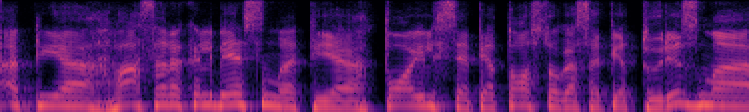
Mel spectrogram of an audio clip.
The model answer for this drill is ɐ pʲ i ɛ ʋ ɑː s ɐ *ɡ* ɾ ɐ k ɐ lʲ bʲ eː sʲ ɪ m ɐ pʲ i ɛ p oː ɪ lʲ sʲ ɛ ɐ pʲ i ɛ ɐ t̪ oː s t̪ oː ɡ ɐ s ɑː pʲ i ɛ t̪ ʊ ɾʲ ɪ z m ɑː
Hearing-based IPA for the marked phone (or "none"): none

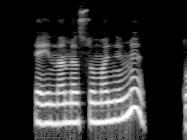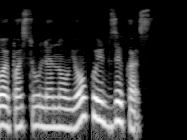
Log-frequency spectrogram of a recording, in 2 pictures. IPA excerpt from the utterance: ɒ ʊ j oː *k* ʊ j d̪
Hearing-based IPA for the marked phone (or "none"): k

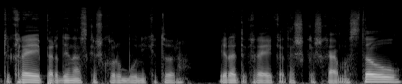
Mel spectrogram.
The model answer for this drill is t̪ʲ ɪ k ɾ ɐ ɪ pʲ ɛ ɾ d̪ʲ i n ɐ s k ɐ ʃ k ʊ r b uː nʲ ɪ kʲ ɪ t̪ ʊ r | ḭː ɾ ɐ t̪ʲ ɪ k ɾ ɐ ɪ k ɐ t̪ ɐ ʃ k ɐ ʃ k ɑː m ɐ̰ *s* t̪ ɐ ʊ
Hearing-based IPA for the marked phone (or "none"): s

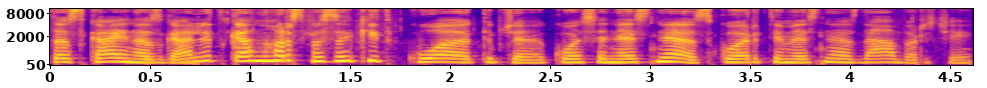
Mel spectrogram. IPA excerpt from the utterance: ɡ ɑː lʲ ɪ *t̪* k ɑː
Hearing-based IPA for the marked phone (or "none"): t̪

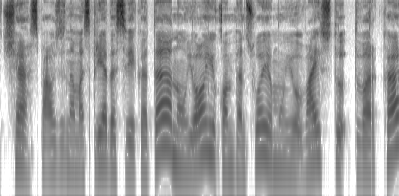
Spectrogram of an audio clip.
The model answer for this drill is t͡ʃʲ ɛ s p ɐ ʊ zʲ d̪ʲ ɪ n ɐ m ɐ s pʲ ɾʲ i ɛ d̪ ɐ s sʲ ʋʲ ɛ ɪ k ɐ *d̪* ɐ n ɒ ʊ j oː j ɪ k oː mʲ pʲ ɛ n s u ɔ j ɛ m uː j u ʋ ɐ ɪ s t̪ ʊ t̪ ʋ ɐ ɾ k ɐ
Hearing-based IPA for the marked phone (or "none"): t̪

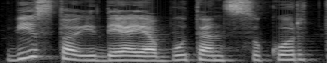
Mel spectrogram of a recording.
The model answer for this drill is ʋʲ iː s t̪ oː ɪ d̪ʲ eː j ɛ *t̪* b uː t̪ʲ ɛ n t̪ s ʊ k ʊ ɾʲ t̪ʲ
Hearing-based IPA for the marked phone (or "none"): none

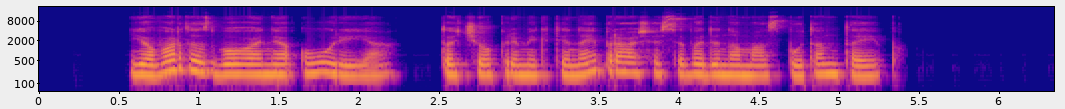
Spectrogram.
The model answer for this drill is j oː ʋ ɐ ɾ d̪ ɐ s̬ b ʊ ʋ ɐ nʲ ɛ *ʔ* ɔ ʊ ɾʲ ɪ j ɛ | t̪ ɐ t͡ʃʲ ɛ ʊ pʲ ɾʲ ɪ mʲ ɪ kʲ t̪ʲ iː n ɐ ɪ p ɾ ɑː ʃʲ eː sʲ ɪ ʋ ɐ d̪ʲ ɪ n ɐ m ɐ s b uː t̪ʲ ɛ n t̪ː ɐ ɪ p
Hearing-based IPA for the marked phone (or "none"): ʔ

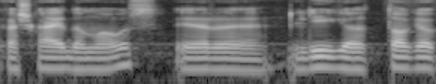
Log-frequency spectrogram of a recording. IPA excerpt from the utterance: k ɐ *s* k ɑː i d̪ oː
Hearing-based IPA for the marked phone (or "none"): ʃ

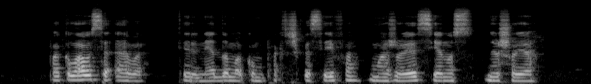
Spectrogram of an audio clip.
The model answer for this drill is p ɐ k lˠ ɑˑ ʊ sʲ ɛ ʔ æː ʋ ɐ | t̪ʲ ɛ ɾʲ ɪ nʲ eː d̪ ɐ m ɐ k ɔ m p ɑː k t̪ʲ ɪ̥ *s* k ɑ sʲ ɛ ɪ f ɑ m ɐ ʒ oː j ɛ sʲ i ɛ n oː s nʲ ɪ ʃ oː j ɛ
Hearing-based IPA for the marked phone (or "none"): ʃ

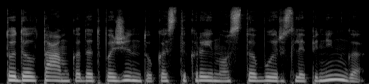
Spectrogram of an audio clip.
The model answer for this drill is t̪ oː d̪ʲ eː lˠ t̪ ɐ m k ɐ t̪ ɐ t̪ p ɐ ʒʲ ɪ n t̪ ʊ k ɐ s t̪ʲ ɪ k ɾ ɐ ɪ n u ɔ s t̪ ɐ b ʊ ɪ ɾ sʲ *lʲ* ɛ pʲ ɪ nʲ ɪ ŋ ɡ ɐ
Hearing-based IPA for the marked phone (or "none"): lʲ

